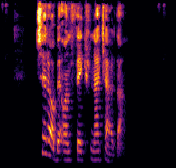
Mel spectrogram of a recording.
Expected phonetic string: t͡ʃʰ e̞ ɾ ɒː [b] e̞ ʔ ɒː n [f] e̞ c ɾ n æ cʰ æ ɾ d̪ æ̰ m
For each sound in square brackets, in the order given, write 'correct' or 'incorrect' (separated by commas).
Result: correct, correct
